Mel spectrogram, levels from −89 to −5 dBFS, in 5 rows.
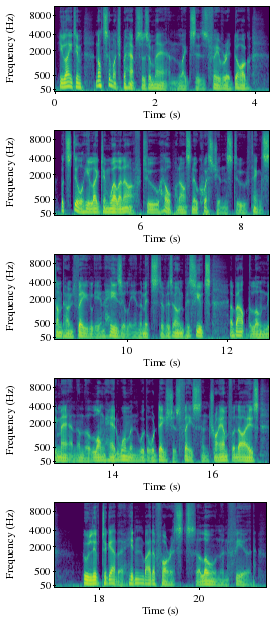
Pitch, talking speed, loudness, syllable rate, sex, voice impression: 85 Hz, 175 wpm, -21 LUFS, 5.1 syllables/s, male, masculine, middle-aged, tensed, powerful, slightly muffled, slightly raspy, cool, calm, mature, wild, lively, strict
